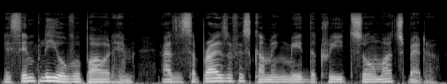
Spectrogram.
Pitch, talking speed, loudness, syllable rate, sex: 115 Hz, 215 wpm, -17 LUFS, 6.0 syllables/s, male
